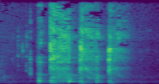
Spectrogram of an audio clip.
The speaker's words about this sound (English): Water also helps you if you're coughing.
